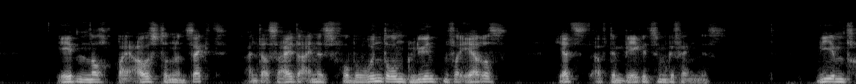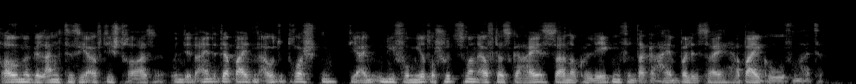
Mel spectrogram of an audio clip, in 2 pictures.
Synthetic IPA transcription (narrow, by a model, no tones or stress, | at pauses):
ʔeːbm̩nɔχb̥aɪʔa̰ʊstɐnʊntz̥ɛkt | ʔa̰ndeːɐzaɪtəʔaɪnəsfoːɐbəvʊndəʁʊŋɡlyːəndn̩fɐʔeːʁ̞ɐs | jɛt͡sta̰ʊfd̥eːmveːɡət͡sʊmɡəfɛŋnɪs | viːɪmtʁ̥aʊməɡəlaŋktʰəziːa̰ʊfd̥iːʃtʁ̥aːsəʔʊntɪnʔa̰ɪnədeːɐbaɪdn̩ʔa̰ʊtotʁ̥ɔʃkŋ̩d̥iːʔa̰ɪnʔunifɔɐmiːɐtɐʃʊt͡smanaʊfd̥asɡ̥əhaɪsz̥aɪnɐkʰɔleːɡŋ̩fɔndeːɐɡəhaɪmpɔlit͡saɪɦɛɐbaɪɡəʁuːfn̩hatʰə̥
